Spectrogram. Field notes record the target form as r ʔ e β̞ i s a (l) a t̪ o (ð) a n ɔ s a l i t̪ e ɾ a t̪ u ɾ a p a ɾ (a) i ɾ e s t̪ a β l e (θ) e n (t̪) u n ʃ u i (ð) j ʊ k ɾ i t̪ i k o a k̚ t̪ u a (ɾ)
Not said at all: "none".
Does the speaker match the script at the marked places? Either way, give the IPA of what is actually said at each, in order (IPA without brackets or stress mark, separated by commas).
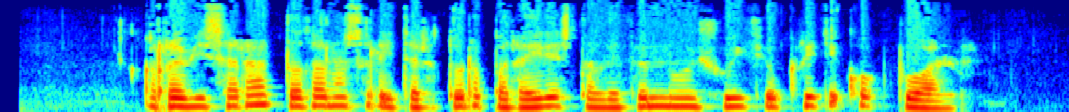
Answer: ɾ, ð, a, θ, d̪, θ, l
